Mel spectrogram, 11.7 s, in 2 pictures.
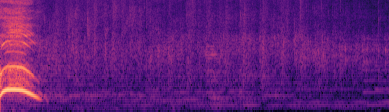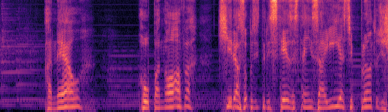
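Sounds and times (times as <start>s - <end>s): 
audience applauding: 0.0s - 6.3s
speech: 6.6s - 7.2s, 7.9s - 11.6s.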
